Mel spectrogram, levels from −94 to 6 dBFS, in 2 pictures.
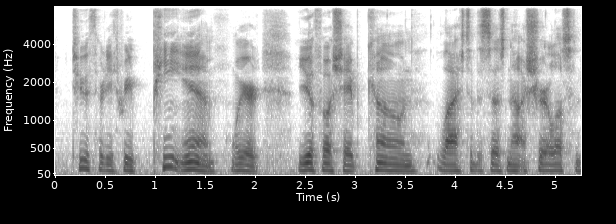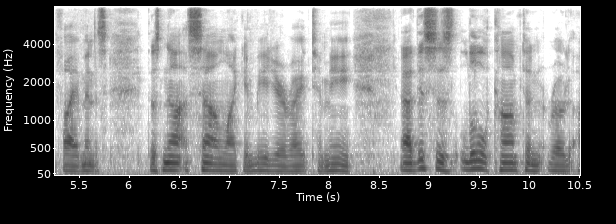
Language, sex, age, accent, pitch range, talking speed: English, male, 50-69, American, 95-120 Hz, 160 wpm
